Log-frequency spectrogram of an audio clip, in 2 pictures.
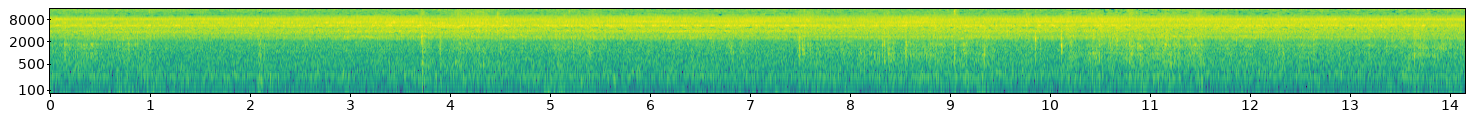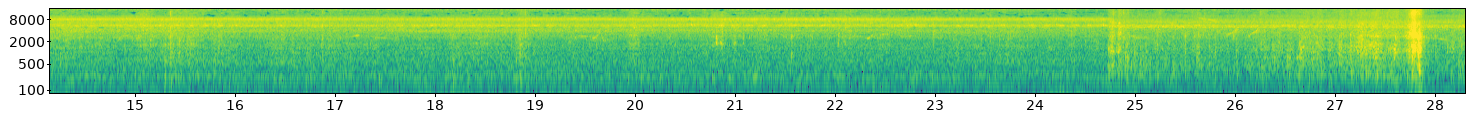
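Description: Steady high-pitched drone of insects, with a few scattered light knocks and one sharper knock near the end.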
